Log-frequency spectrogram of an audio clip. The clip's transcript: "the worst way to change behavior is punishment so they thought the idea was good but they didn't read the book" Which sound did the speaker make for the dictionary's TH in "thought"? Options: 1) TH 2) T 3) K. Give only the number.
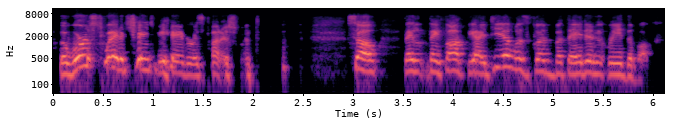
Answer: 1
